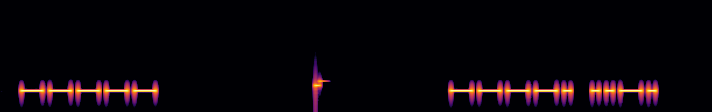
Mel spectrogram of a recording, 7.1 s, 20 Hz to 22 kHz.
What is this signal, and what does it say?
Morse code, heard as a keyed tone, about 17 wpm, 700 Hz. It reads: 0 9F
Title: Single-Letter Single-Number 17wpm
